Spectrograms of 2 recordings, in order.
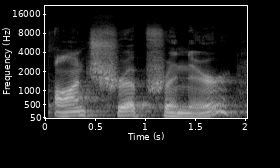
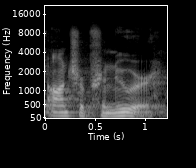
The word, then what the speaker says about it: entrepreneur: So it's entrepreneur, but some people say entrepreneur. So I say entrepreneur. So there's two different pronunciations.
